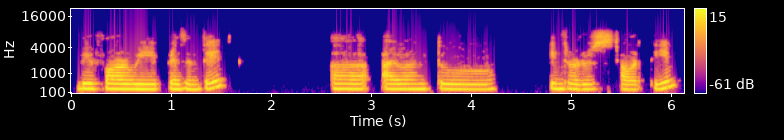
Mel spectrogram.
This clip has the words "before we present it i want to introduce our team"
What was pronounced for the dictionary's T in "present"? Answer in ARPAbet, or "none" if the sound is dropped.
T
